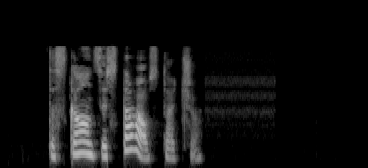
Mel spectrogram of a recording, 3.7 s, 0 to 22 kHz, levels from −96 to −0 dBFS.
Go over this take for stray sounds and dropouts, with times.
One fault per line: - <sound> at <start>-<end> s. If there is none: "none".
none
